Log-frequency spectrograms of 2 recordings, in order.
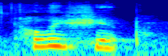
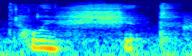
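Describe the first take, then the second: First: "Holy ship" with a clear p, mocked; mocking the euphemism. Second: "Holy shit" with a clear final t, said flatly; the real swear. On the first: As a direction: sneer at "Holy ship" with a final p. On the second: Shown as a demonstration. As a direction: plainly correct it to "Holy shit".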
